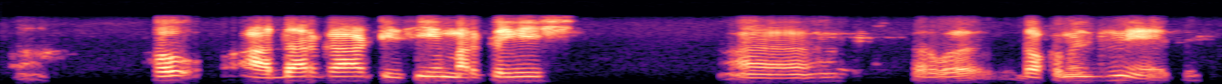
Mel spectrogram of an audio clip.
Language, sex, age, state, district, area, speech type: Marathi, male, 45-60, Maharashtra, Akola, rural, conversation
